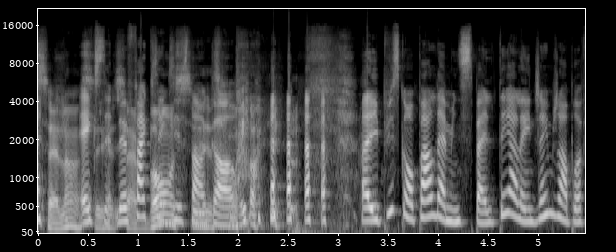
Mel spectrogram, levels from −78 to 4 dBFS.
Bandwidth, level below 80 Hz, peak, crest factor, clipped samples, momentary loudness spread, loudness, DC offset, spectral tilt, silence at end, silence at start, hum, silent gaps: 16.5 kHz; -50 dBFS; 0 dBFS; 16 dB; under 0.1%; 5 LU; -16 LUFS; under 0.1%; -4 dB/octave; 0 s; 0 s; none; none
